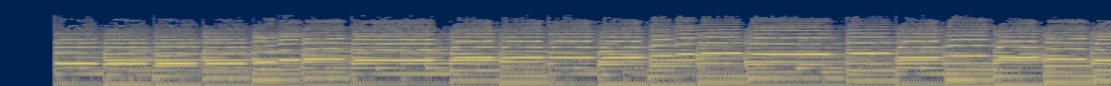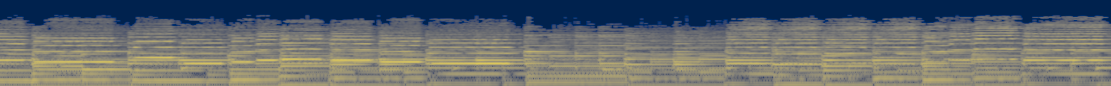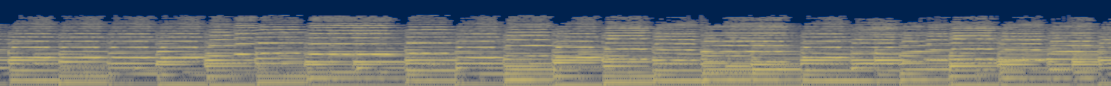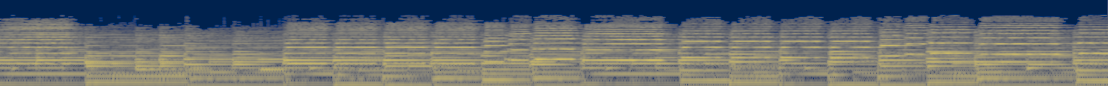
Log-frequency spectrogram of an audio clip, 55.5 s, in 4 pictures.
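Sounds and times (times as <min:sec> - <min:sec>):
backing music for churches: 0:00.7 - 0:55.5.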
